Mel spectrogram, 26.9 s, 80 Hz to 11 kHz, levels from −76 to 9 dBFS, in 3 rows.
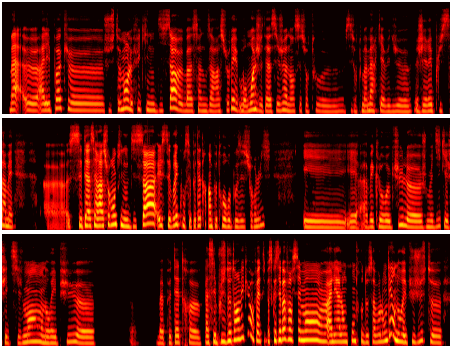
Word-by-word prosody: Bah, 210 Hz, 0 st, +2 dB
heu, 195 Hz, -2 st, -3 dB
à 195 Hz, -, -2 dB
l'époque, 255 Hz, +7 st, -2 dB
heu, 195 Hz, -3 st, -5 dB
justement 215 Hz, +7 st, -3 dB
le 225 Hz, -, 0 dB
fait 225 Hz, +3 st, -10 dB
qu'ils 210 Hz, 0 st, -9 dB
nous 195 Hz, -1 st, -5 dB
disent 180 Hz, +1 st, -14 dB
ça, 265 Hz, -5 st, +5 dB
heu, 195 Hz, -, -4 dB
bah, 180 Hz, 0 st, -3 dB
ça 180 Hz, +1 st, -11 dB
nous 180 Hz, 0 st, -9 dB
a 170 Hz, -, -4 dB
rassurés. 195 Hz, +8 st, -5 dB
Bon, 170 Hz, -4 st, -6 dB
moi 220 Hz, +4 st, +3 dB
j'étais 180 Hz, -5 st, -6 dB
assez 170 Hz, +3 st, -4 dB
jeune, 200 Hz, -2 st, -4 dB
hein. 175 Hz, -, -7 dB
C'est 185 Hz, +1 st, -10 dB
surtout 180 Hz, +1 st, -14 dB
heu, 165 Hz, +1 st, -13 dB
c'est 170 Hz, +4 st, -15 dB
surtout 165 Hz, +1 st, -13 dB
ma 170 Hz, -1 st, -6 dB
mère 185 Hz, 0 st, -5 dB
qui 185 Hz, -1 st, -7 dB
avait 165 Hz, -1 st, -9 dB
dû 170 Hz, +1 st, -9 dB, 0.3 s
gérer 175 Hz, +2 st, -5 dB
plus 180 Hz, +1 st, -14 dB
ça 220 Hz, -2 st, -3 dB
mais, 180 Hz, -3 st, -3 dB, 0.7 s
heu, -, -, -8 dB, 0.4 s
c'était 210 Hz, -1 st, 0 dB
assez 210 Hz, 0 st, +5 dB
rassurant 210 Hz, +4 st, +6 dB
qu'ils 235 Hz, -3 st, +2 dB
nous 200 Hz, -, +2 dB
disent 185 Hz, 0 st, -6 dB
ça 275 Hz, +2 st, +11 dB
et 200 Hz, +2 st, +2 dB
c'est 205 Hz, -1 st, -1 dB
vrai 225 Hz, +5 st, +2 dB
qu'on 235 Hz, -4 st, -6 dB
s'est, 195 Hz, -, -6 dB
peut-être, 205 Hz, +3 st, -5 dB
un 195 Hz, -, +3 dB
peu 200 Hz, +1 st, -7 dB
trop 210 Hz, 0 st, -1 dB
reposées 180 Hz, -1 st, -6 dB
sur 185 Hz, +1 st, -7 dB
lui. 225 Hz, +6 st, -7 dB, 0.7 s
Et 170 Hz, -2 st, -3 dB
et 170 Hz, -, -3 dB
avec 180 Hz, +2 st, -6 dB
le 190 Hz, -, 0 dB
recul, 180 Hz, +6 st, -1 dB
heu, 175 Hz, -2 st, +1 dB
je 170 Hz, +1 st, -10 dB
me 180 Hz, -1 st, -4 dB
dis 195 Hz, +4 st, -10 dB
qu'effectivement, 185 Hz, +3 st, -2 dB
on 190 Hz, -, -2 dB
aurait 175 Hz, 0 st, -3 dB
pu, 210 Hz, +5 st, -6 dB
heu 175 Hz, -2 st, -1 dB, 0.7 s
heu, -, -, -21 dB, 0.5 s
bah, 170 Hz, -1 st, -5 dB
peut-être, 185 Hz, +2 st, -6 dB
heu, 170 Hz, -2 st, -2 dB
passer 195 Hz, +2 st, 0 dB
plus 215 Hz, +2 st, 0 dB
de 240 Hz, +2 st, +5 dB
temps 270 Hz, +3 st, +6 dB
avec 315 Hz, +3 st, +2 dB
eux 405 Hz, -, +2 dB
en -, -, 0 dB
fait. 240 Hz, -4 st, +2 dB
Parce 225 Hz, -, -3 dB
que 265 Hz, -, +3 dB
c'est 265 Hz, +2 st, +6 dB
pas 290 Hz, +2 st, +8 dB
forcément, 265 Hz, -2 st, +5 dB
heu, 225 Hz, -, +1 dB
aller 205 Hz, +1 st, +5 dB
à -, -, +4 dB
l'encontre 225 Hz, +2 st, -2 dB
de 195 Hz, -, -6 dB
sa 205 Hz, +1 st, -4 dB
volonté, 215 Hz, +5 st, 0 dB
on -, -, +8 dB
aurait 205 Hz, -3 st, +2 dB
pu 210 Hz, +3 st, -7 dB
juste, 230 Hz, +4 st, -5 dB
heu, 190 Hz, -2 st, -2 dB
195 Hz, 225 wpm, -23 LUFS, 175-220 Hz, 0.7 s, ça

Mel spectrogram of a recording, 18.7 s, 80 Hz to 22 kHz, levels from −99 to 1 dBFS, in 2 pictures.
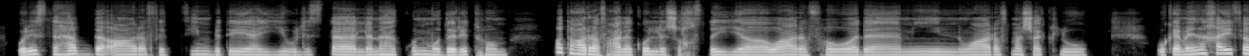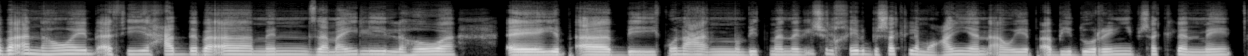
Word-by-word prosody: ولسّه 195 Hz, +4 st, +2 dB
هابدأ 190 Hz, -2 st, +1 dB
أعرف 185 Hz, -1 st, 0 dB
الteam 185 Hz, +3 st, -10 dB
بتاعي 175 Hz, 0 st, -2 dB
ولسّه 170 Hz, 0 st, -8 dB, 0.2 s
اللي 170 Hz, +1 st, -1 dB
أنا 180 Hz, +1 st, -1 dB
هاكون 185 Hz, +3 st, -4 dB
مُديرتهم 175 Hz, -1 st, 0 dB, 0.4 s
وأتعرّف 210 Hz, -, +3 dB
على 170 Hz, 0 st, +1 dB
كل 175 Hz, 0 st, 0 dB
شخصية 165 Hz, -1 st, -2 dB
وأعرف 170 Hz, 0 st, 0 dB
هو 165 Hz, -1 st, +2 dB
ده 165 Hz, +1 st, -1 dB
مين 170 Hz, -1 st, -4 dB
وأعرف 170 Hz, +2 st, -2 dB
مشاكله. 170 Hz, -2 st, -4 dB, 0.5 s
وكمان 185 Hz, +7 st, +2 dB
خايفة 230 Hz, 0 st, +2 dB
بقى 215 Hz, +2 st, +4 dB
إن 215 Hz, -3 st, 0 dB
هو 205 Hz, +2 st, +1 dB
يبقى 215 Hz, -1 st, +1 dB
في 195 Hz, +1 st, -3 dB
حد 190 Hz, 0 st, 0 dB
بقى 190 Hz, +1 st, +4 dB
من 185 Hz, +1 st, -2 dB
زمايلي 175 Hz, +3 st, 0 dB
اللي 170 Hz, -2 st, 0 dB
هو 180 Hz, +2 st, +3 dB, 0.4 s
آآ 165 Hz, 0 st, +8 dB
يبقى 170 Hz, 0 st, +4 dB
بيكون 170 Hz, +3 st, -3 dB
ع 180 Hz, -1 st, +1 dB
ما 170 Hz, 0 st, -2 dB
بيتمنّاليش 175 Hz, +2 st, -3 dB
الخير 205 Hz, 0 st, -1 dB
بشكل 190 Hz, +1 st, -1 dB
معيّن 175 Hz, +3 st, -1 dB
أو 160 Hz, -1 st, -2 dB
يبقى 160 Hz, +1 st, -2 dB
بيضُرِّني 170 Hz, +2 st, -1 dB
بشكلٍ 185 Hz, 0 st, -2 dB
ما، 170 Hz, +2 st, -1 dB
175 Hz, 150 wpm, -23 LUFS, 170-190 Hz, 0.5 s, آآ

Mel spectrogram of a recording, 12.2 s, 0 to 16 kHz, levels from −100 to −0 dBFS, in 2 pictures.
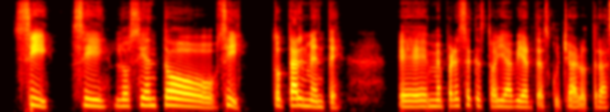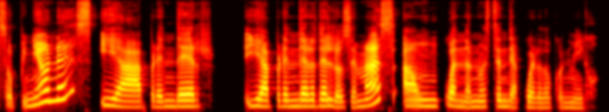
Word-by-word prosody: Sí, 215 Hz, -7 st, +6 dB, 0.2 s
sí, 210 Hz, -5 st, -1 dB
lo 210 Hz, -1 st, -7 dB
siento 220 Hz, -6 st, +1 dB
sí, 245 Hz, -, +1 dB, 0.3 s
totalmente. 220 Hz, -5 st, +2 dB, 0.5 s
Eh, 190 Hz, +1 st, -1 dB
me 200 Hz, 0 st, -5 dB
parece 215 Hz, +4 st, -3 dB
que 220 Hz, -, -10 dB
estoy 200 Hz, -1 st, -7 dB
abierta 185 Hz, -1 st, -2 dB
a -, -, -9 dB
escuchar -, -, -5 dB
otras -, -, -8 dB
opiniones 365 Hz, -, +3 dB
y 235 Hz, -3 st, -3 dB
a 185 Hz, -2 st, +4 dB
aprender 195 Hz, +1 st, -1 dB, 0.4 s
y 215 Hz, -, -3 dB
aprender 200 Hz, 0 st, 0 dB
de 205 Hz, -1 st, +2 dB
los 180 Hz, -4 st, -3 dB
demás 195 Hz, -, +5 dB
aun 205 Hz, 0 st, -1 dB
cuando 205 Hz, -6 st, -2 dB
no 180 Hz, 0 st, -8 dB
estén 195 Hz, +1 st, -6 dB
de -, -, -2 dB
acuerdo 160 Hz, -2 st, -8 dB
conmigo. 155 Hz, -2 st, -16 dB
200 Hz, 155 wpm, -26 LUFS, 185-220 Hz, 0.5 s, Sí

